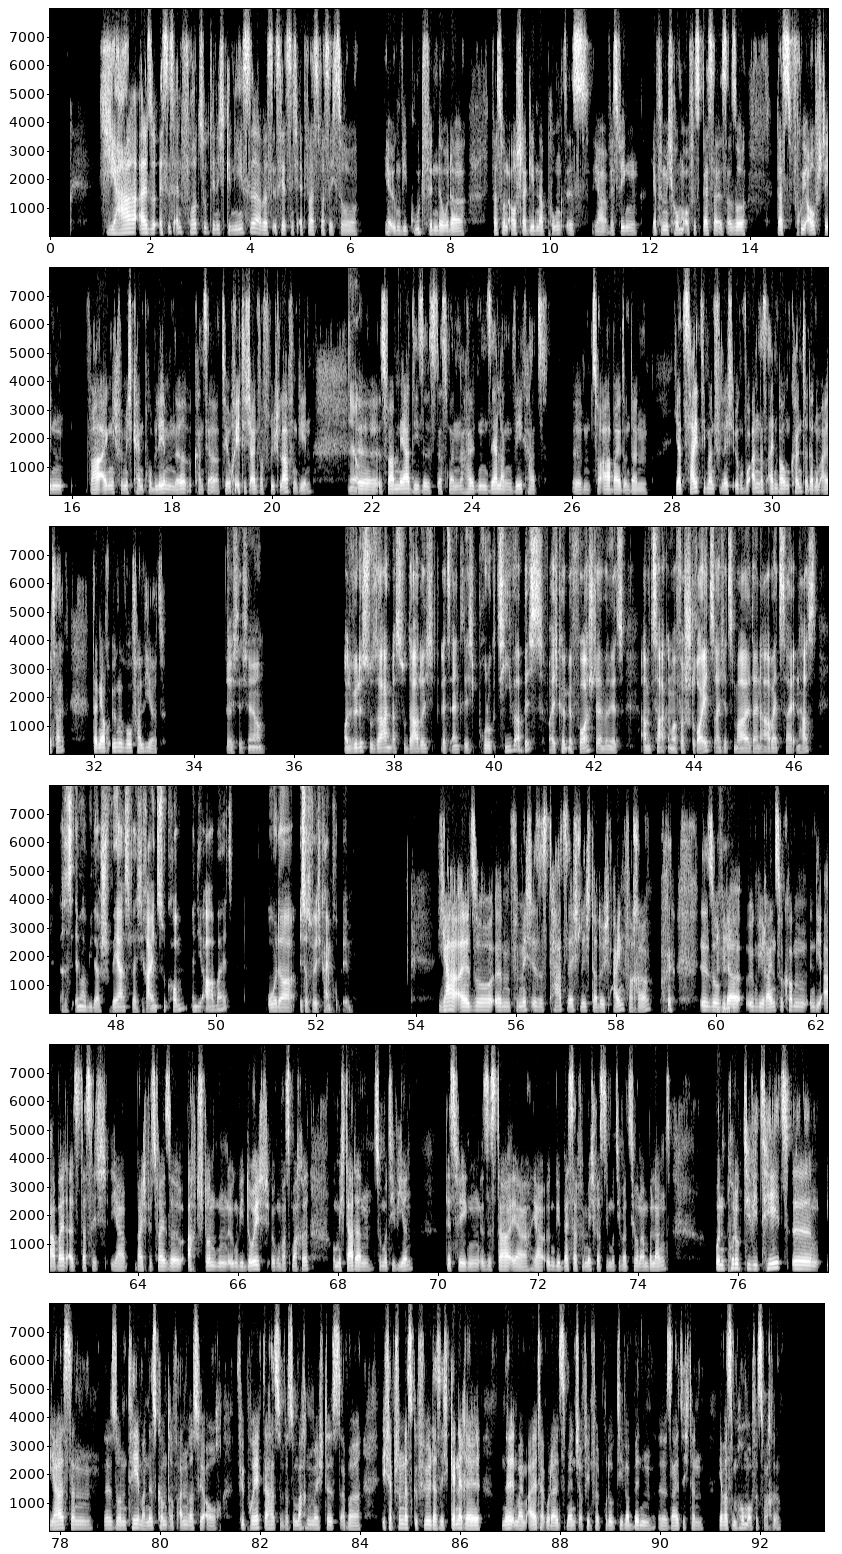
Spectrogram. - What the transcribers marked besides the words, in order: laughing while speaking: "theoretisch"; other background noise; tapping; laugh
- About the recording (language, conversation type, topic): German, podcast, Wie hat das Arbeiten im Homeoffice deinen Tagesablauf verändert?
